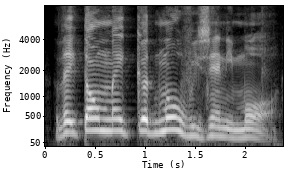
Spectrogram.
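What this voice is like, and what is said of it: Put-on Brooklyn accent. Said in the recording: “I did it in a Brooklyn accent”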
